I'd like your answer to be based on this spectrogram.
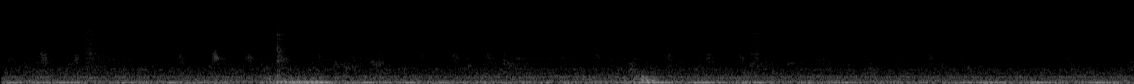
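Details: Collie dog loudly snoring, tired after 3 hours of walking and training in the park: low, rumbling sleep breaths, roughly 18 a minute.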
